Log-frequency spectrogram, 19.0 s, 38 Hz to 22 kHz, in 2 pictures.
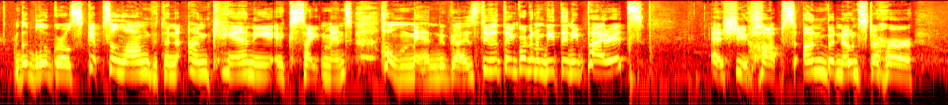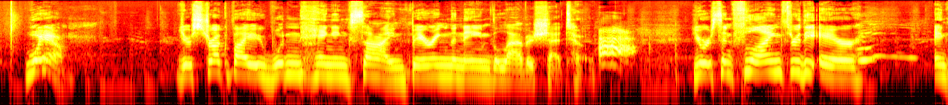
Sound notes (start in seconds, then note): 15.4 groans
